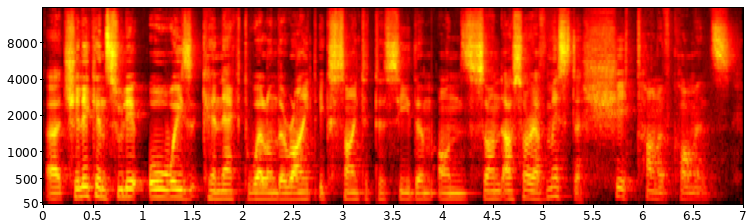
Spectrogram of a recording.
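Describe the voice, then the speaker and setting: Reading viewer comments during a relaxed livestream, this Italian football fan channel host talks in a mid-range voice with a steady tone at a moderate pace. He's chatty but often cuts himself off, starting over and repeating words.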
